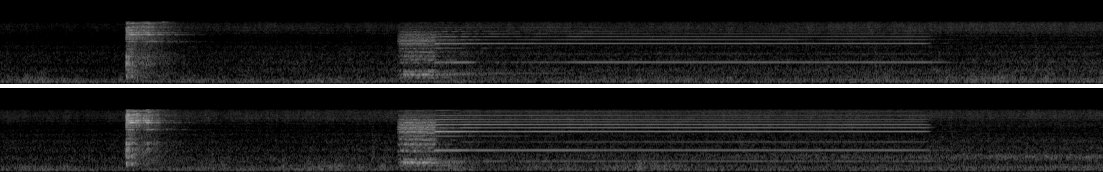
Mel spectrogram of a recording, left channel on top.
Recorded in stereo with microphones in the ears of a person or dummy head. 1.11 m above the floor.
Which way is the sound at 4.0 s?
30° right (ahead or behind).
